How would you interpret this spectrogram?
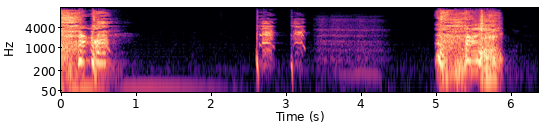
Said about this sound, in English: I'm going to cough.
